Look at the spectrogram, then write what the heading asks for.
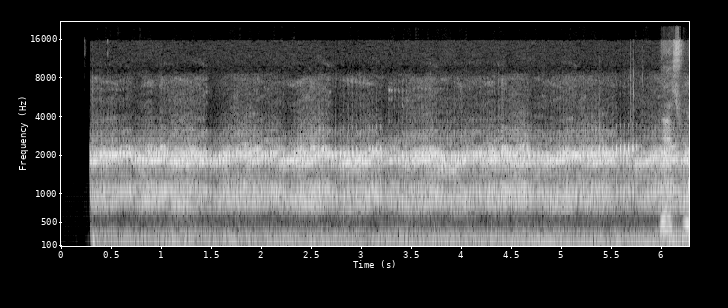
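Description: A dense frog chorus, many voices merging into a steady, droning trill.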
